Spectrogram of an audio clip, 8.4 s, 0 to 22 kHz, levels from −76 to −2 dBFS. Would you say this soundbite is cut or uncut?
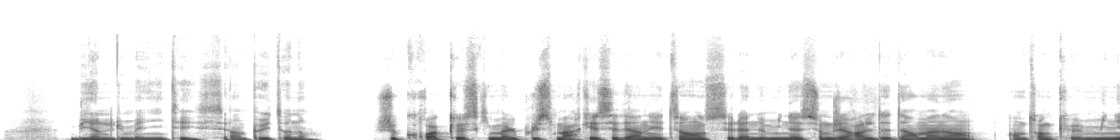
uncut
